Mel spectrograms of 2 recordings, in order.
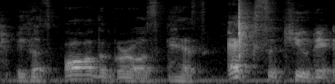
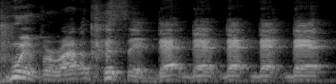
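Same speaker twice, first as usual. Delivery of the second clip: laughing stammer; 7 dB louder than usual. Real, not acted.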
